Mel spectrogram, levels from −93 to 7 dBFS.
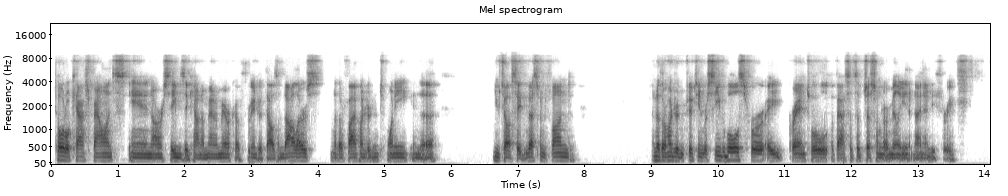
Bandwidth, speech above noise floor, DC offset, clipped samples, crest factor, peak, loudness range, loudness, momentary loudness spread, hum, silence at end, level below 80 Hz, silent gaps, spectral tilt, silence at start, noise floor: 9.2 kHz; 60 dB; under 0.1%; under 0.1%; 18 dB; -4 dBFS; 4 LU; -22 LUFS; 8 LU; none; 0.35 s; -64 dBFS; none; -4 dB/octave; 0.05 s; -82 dBFS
